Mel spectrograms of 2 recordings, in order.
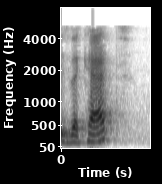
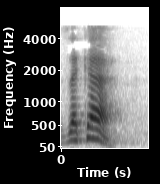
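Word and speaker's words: zakah (زكاة): But if you just say zakah, you don't say zakat. That's not correct. You have to pay the zakat. No, you have to pay the zakah. Zakah.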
